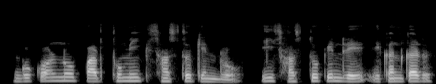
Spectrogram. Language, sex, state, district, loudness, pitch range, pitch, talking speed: Bengali, male, West Bengal, Dakshin Dinajpur, -22 LUFS, 140-155 Hz, 145 Hz, 80 wpm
